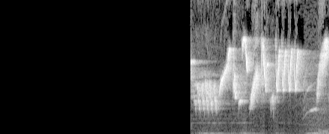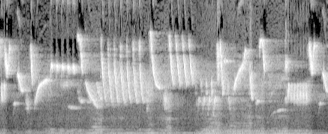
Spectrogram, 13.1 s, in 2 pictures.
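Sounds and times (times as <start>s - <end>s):
black-throated canary singing: 3.8s - 13.1s.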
